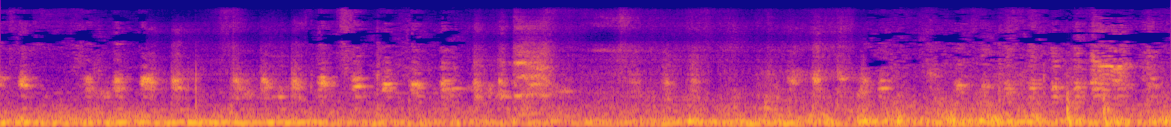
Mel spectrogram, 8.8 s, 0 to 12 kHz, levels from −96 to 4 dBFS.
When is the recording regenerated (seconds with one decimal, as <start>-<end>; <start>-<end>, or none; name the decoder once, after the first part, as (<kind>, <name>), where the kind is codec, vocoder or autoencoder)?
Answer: 1.1-2.3 (autoencoder, DAC-VAE); 3.5-6.5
